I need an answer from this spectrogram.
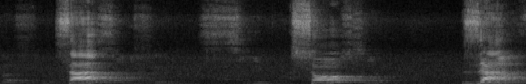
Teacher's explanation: Jadi si za itu ya, si za itu kelompoknya 3. Za, sa, so. Itu mahrajnya. Ya, jadi mahrajnya adalah gigi seri ya ujung lidah bertemu dengan gigi ke bawahnya.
